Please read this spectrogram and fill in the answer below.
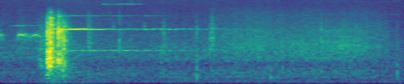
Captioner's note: door dinging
